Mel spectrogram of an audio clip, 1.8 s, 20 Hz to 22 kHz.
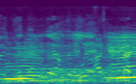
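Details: Young calf (cattle) at the Thursday livestock market in Aswan, Egypt, 15 February 2024, offered for sale; a drawn-out moo with steady stacked harmonics, rising slightly at the end, amid market chatter.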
